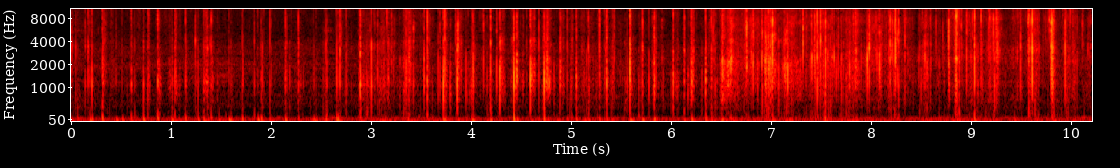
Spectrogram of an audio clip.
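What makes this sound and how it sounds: A small rubbery plastic medicine bottle with a white cap is held in one hand and tapped and squeezed with fingertips and nails. The result is a dense run of quick, crisp clicks and crinkly taps with bright edges, over a steady low hum. Each tap dies away almost instantly.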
